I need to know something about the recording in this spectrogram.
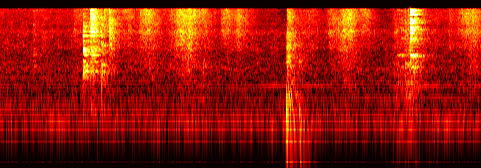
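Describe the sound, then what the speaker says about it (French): A pot of cassava leaves being stirred, spoon knocking and scraping against the metal pot in a few separate clanks, one louder strike near the middle, over a low background hiss. "Tournons pour que ça ne se brûle pas en bas."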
